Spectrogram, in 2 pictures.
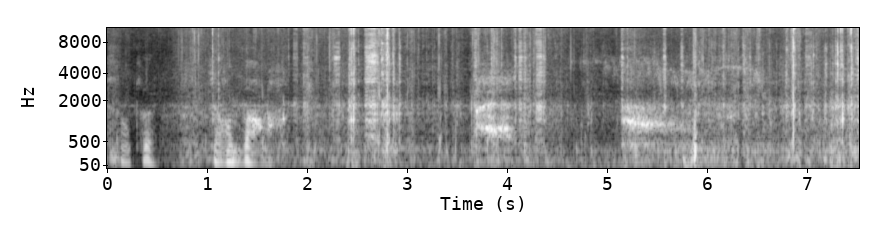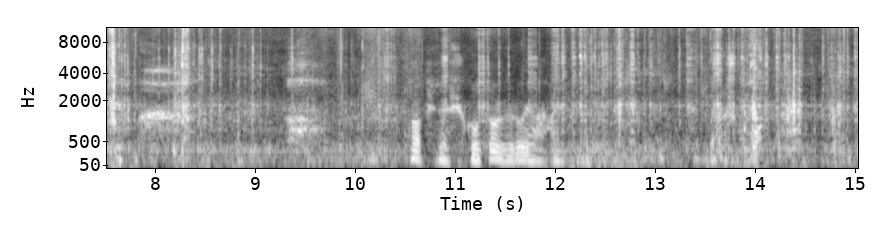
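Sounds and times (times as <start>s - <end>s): bike clattering over roots: 0.0s - 15.0s.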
